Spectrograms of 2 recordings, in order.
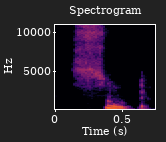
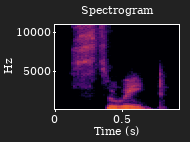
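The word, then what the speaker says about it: suite: and the last word this is sweet this is not suit this is always pronounced as sweet right now considering other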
